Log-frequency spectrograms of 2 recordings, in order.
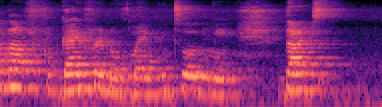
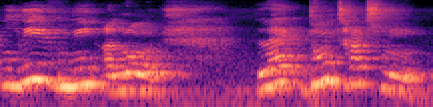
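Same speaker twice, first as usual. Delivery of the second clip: slow, spaced-out firm command; firm warning; 3 semitones higher, slower than usual. Retold or imitated. Woman to guy grabbing her arms, firm slow warning. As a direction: draw out each word, warning him off.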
